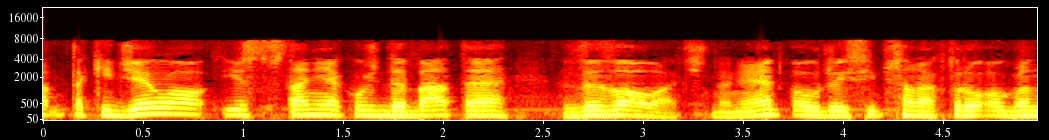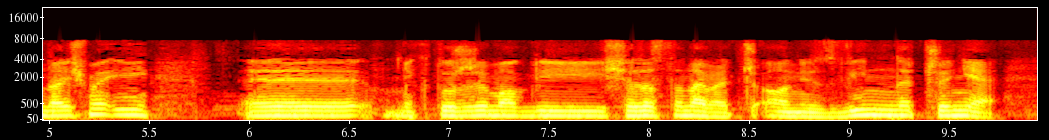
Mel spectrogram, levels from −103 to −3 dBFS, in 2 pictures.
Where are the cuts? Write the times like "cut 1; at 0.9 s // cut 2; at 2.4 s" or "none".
cut 1; at 3.7 s // cut 2; at 6.6 s

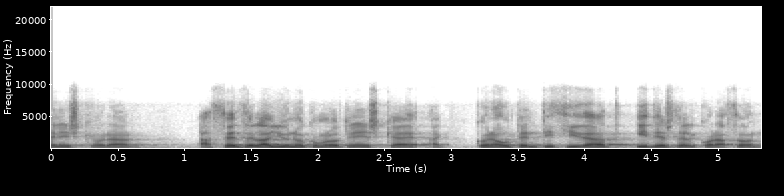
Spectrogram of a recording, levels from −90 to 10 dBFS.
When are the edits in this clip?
cut 1; at 3.0 s

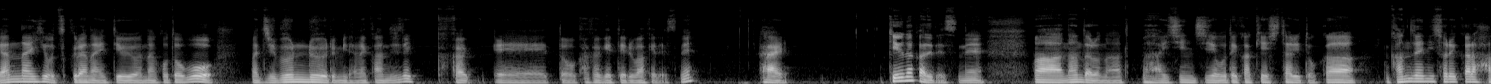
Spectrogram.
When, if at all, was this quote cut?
cut 1; at 11.2 s // cut 2; at 13.7 s

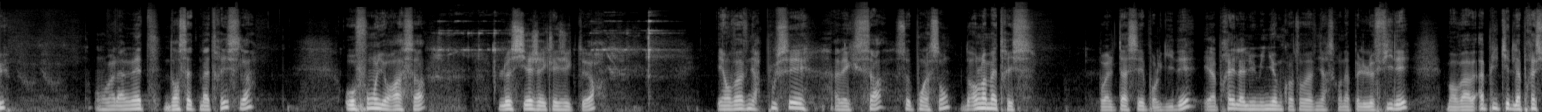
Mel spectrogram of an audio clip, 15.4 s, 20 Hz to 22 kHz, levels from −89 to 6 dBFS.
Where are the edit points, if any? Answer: none

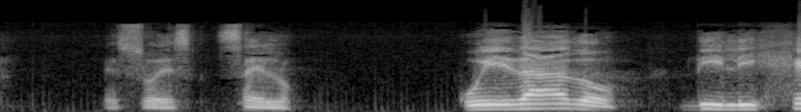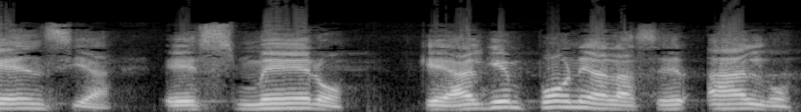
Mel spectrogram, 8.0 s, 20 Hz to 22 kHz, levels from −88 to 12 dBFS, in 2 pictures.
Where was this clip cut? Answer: cut 1; at 2.3 s

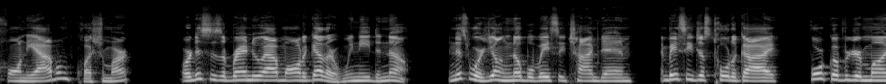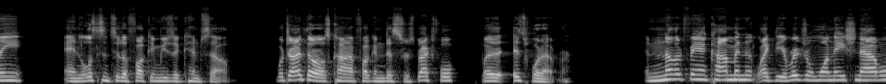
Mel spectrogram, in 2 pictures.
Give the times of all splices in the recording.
none

